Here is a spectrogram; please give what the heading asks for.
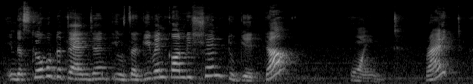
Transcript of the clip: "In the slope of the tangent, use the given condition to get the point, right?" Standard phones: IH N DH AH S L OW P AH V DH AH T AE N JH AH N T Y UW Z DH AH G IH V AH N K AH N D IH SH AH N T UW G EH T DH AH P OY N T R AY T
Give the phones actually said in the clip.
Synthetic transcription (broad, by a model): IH N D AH S L OW P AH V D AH T AE N JH AH N T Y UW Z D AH G IH V AH N K AH N D IH SH AH N T UW G EH T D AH P OY N T R AY T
